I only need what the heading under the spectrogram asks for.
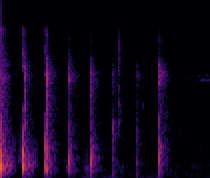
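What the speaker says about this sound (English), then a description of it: "Official applause." A handful of scattered hand claps, about eight sharp separate hits, close and fairly quiet, thinning out and stopping after under two seconds to mark the end of a talk on economic democracy.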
